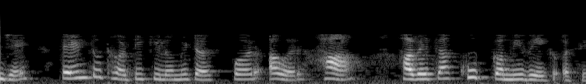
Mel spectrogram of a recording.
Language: Marathi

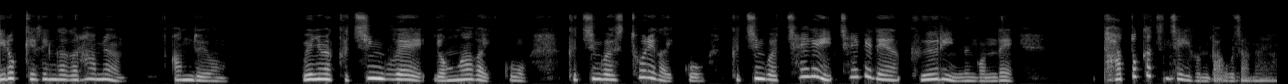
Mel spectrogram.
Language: Korean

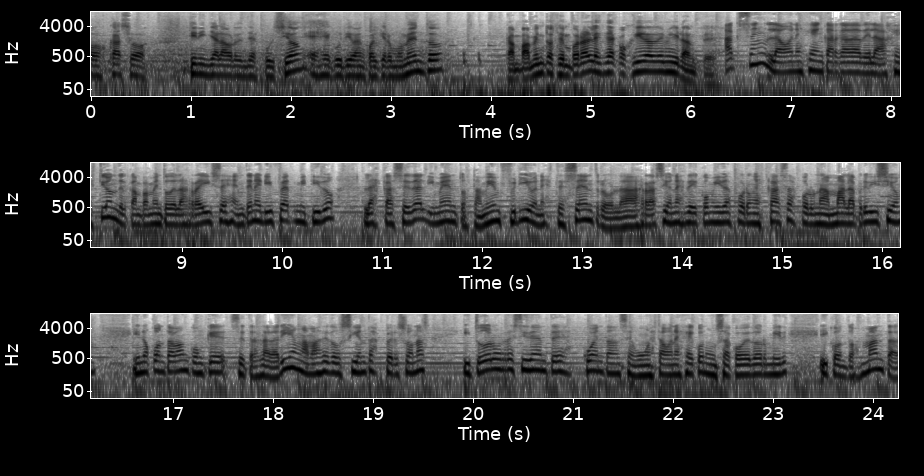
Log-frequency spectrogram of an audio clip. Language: Spanish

